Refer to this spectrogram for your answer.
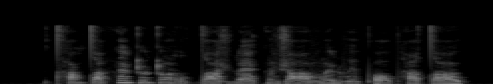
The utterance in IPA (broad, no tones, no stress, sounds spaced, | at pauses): tʰ ə ɳ tˤ ʊ θ ɛ̃ ʈ ũ ʈ ɔ̃ r dˤ ə˞ ʒ ɳ æ k ə̃ ʒ ɑ β ə̃ ɳ β ɪ pʼ ɔ pʰ i tˤ u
